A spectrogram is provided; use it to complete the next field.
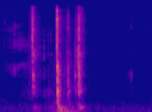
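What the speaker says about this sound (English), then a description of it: "now I'm just going to type in" Several quick, soft keystrokes on a computer keyboard, a short burst of clicks close by followed by silence and one faint tap.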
